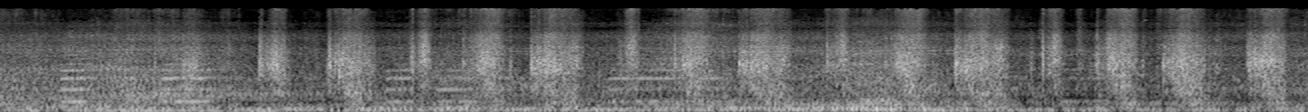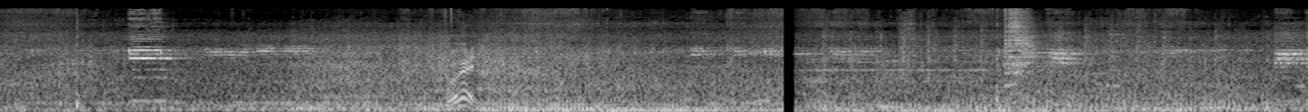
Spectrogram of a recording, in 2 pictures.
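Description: Rhythmic scraping and hissing, about two strokes a second, of a metal mesh sieve being shaken through hot sand in an iron roasting pan to sift out roasted peanuts. Street traffic runs underneath, with short vehicle horn toots.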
